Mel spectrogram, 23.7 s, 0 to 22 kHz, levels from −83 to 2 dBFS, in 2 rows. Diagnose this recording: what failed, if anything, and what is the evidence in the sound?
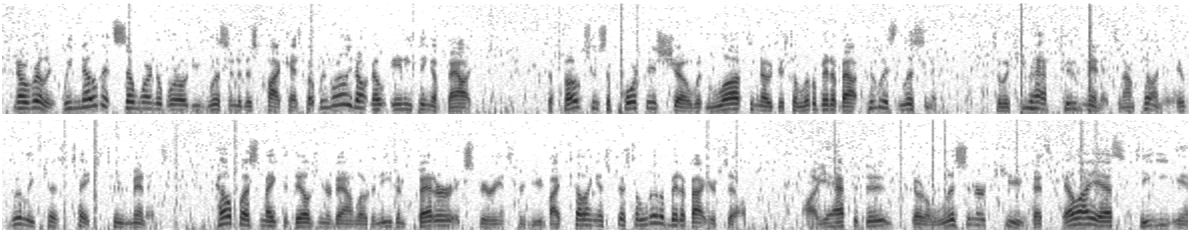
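Overdone noise removal, applied at the call-processing or post-production stage, affects the speech across the whole recording. The background drops to near silence broken by twinkling specks. A noise reducer set too strong is switching off individual frequency bands whenever they sit close to its noise estimate, and the softer parts of the voice vanish along with the noise. On a spectrogram this shows as a clean floor scattered with isolated tonal flecks, with holes eaten into the speech harmonics.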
